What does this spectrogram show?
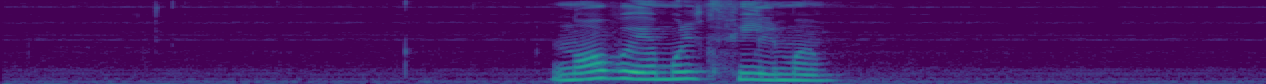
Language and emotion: Russian, neutral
